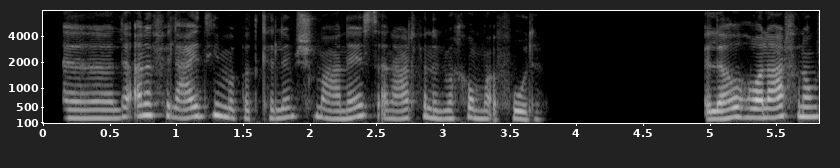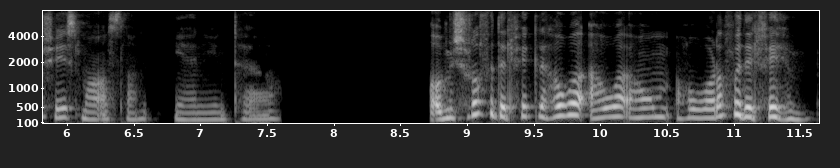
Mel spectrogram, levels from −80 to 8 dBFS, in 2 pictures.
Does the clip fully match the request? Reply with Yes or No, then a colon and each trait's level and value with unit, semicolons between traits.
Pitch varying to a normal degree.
Yes: average, 3.5 semitones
